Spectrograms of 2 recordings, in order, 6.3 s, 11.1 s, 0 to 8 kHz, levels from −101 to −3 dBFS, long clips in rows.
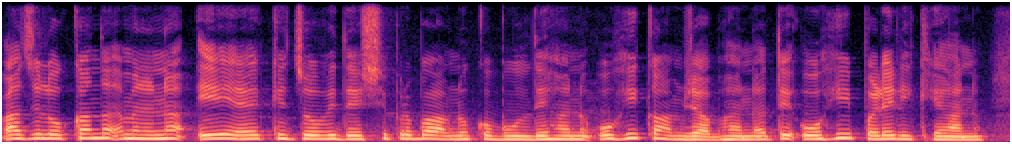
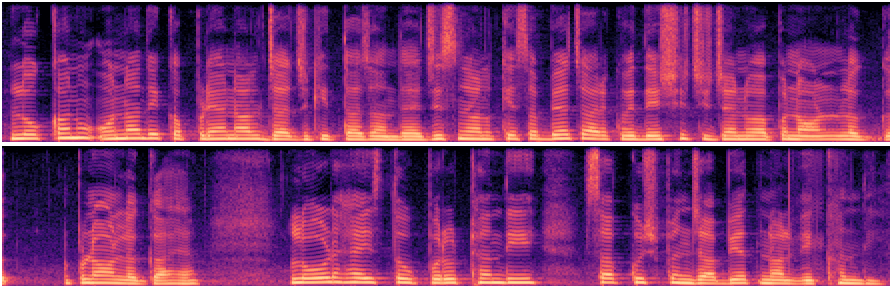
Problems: constant background noise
